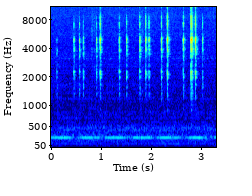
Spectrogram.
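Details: Ampex VPR-3 VTR AST head drum turned slowly by hand, with no resistance or friction and no loose debris. Faint, uneven light mechanical clicks sound over a low mains hum, cause unknown.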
